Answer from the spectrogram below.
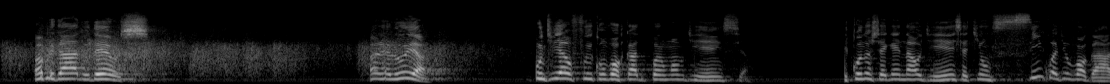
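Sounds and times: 
audience applause: 0.0s - 5.1s
low steady hum: 0.0s - 11.0s
speech: 0.4s - 1.6s, 3.7s - 4.4s, 5.4s - 7.6s, 8.4s - 11.0s.

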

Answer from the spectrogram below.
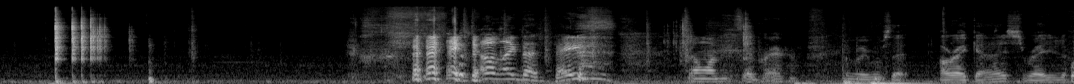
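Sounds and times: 
dice clattering onto a surface: 0.6s - 1.4s
laughter: 3.5s - 6.2s
speech: 4.1s - 6.2s, 6.9s - 10.7s.

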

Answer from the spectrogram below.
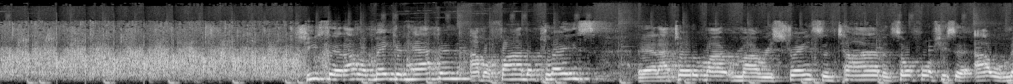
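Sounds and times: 
round of applause: 0.0s - 4.4s
speech: 3.0s - 10.1s.

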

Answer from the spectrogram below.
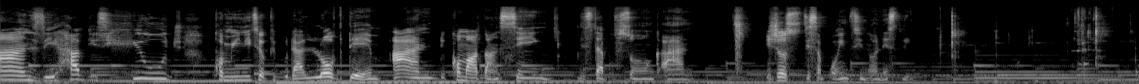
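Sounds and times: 
speech: 0.2s - 7.0s, 7.7s - 9.4s
person drinking water: 10.6s - 11.3s.

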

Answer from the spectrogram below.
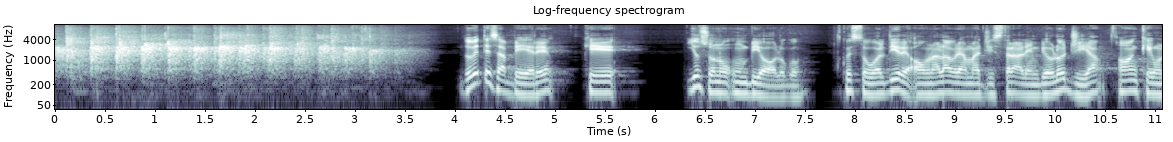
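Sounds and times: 
audience applause: 0.0s - 3.8s
speech: 4.1s - 5.7s, 6.3s - 11.0s.

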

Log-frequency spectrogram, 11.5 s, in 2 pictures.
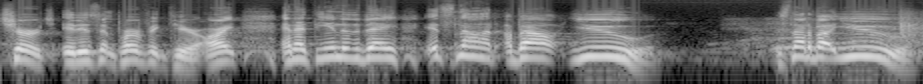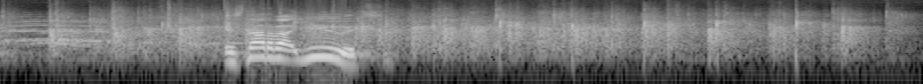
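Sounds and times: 
speech: 0.0s - 4.2s, 4.8s - 6.2s, 7.2s - 8.3s
audience clapping: 5.6s - 11.5s.

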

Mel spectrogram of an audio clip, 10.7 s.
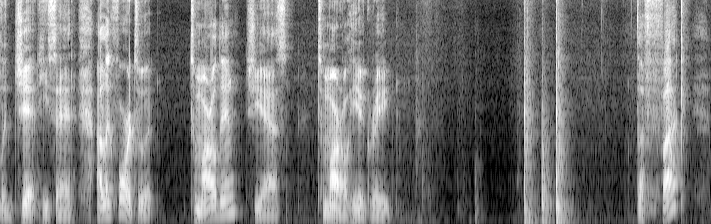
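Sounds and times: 
speech: 0.0s - 6.0s, 9.6s - 10.6s
heavy knocking on a front door: 7.1s - 8.7s.

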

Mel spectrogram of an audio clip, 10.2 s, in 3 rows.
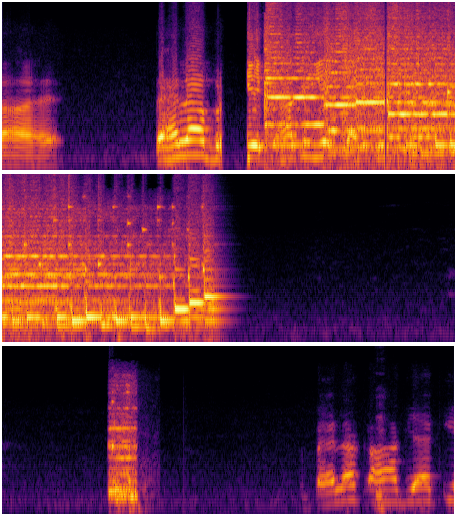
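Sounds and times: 
speech: 0.0s - 0.5s, 1.2s - 4.0s, 9.2s - 10.1s
mobile phone ringtone for an incoming call: 2.0s - 5.2s, 7.6s - 8.0s.

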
